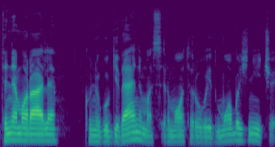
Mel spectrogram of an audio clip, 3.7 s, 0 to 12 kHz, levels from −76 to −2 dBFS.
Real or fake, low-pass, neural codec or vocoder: real; 10.8 kHz; none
